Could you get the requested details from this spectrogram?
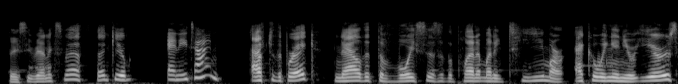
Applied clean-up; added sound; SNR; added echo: neural mask model DeepFilterNet 3.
